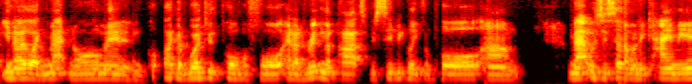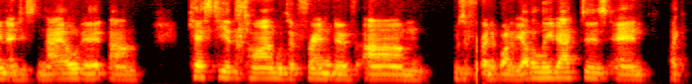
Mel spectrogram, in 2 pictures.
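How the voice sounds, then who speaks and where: A man in his forties chatting over a webcam. He rambles loosely, restarts his sentences and leans on filler words, with a middling pitch. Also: a little mellow, rough recording. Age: 40s. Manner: rambling, restarts often, says "like" a lot. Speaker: film director. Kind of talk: casual interview on a video call. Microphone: video call webcam.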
